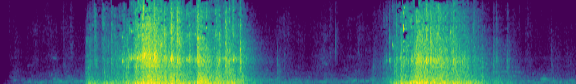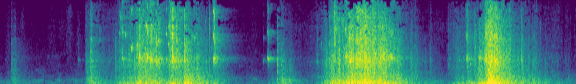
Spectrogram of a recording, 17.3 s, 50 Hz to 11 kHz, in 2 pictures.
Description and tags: Closing a metal shutter, loujloudj, Algeria, 2005
Recored with xy Audiotechnica AT822
recorded on Dat Tascam Dap1
street, recording, urban, field, metal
